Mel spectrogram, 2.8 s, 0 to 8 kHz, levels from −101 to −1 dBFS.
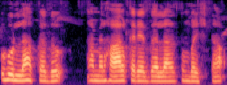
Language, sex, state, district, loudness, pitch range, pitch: Kannada, female, Karnataka, Shimoga, -18 LUFS, 160-175 Hz, 170 Hz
